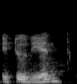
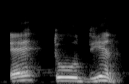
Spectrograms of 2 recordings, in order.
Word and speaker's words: étudiant: Je suis étudiant à la classe du français. À la classe du français. और जो सो इतुदियन, स्टूडेंट को कह रहे हैं एतुदियन, ETUDIENT, इंग्लिश में स्पेलिंग बता रहा हूँ।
